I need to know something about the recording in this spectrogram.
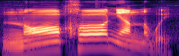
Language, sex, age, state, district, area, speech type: Assamese, male, 45-60, Assam, Charaideo, urban, spontaneous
